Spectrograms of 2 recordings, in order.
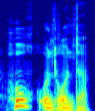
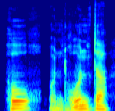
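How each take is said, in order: First: "hoch und runter" with high "hoch", falling to close; rhythmic narration. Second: "hoch und runter" left hanging on a rise; rhythmic narration. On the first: Pumping repeated, closing take. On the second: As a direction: lilt "hoch und runter" with the pumping, unfinished. Pumping repeated in alternating tunes. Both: A narrator's reading.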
